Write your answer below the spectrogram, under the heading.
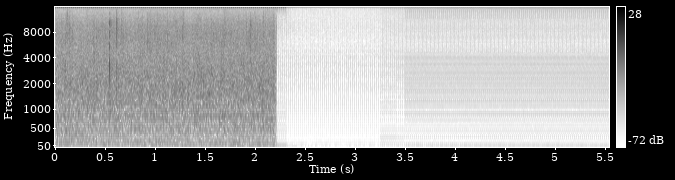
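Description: Steady rain hisses for about two seconds, then cuts to near silence with only a faint low hum.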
